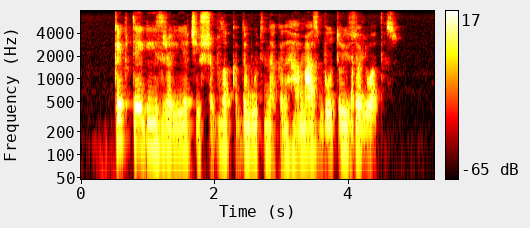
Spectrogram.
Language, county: Lithuanian, Kaunas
